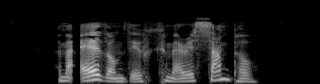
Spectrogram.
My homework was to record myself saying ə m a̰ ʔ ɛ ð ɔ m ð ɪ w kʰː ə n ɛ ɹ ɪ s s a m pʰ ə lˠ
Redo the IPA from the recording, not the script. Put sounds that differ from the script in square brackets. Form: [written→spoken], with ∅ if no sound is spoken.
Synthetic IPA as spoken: ə m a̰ ʔ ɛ ð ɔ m ð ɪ w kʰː ə [n→m] ɛ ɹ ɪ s s a m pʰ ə lˠ

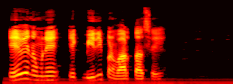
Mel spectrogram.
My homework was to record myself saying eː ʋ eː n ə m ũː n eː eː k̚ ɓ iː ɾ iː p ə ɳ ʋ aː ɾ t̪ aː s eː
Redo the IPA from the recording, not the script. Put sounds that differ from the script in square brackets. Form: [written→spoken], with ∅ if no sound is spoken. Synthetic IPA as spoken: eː ʋ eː n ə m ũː n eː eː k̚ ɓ iː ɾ iː p ə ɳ ʋ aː ɾ t̪ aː s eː

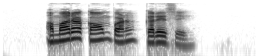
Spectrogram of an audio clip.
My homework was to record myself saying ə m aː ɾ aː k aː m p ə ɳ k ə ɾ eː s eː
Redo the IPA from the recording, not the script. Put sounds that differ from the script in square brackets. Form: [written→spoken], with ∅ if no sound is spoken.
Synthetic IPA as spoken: ə m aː ɾ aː k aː m p ə ɳ k ə ɾ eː s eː

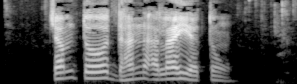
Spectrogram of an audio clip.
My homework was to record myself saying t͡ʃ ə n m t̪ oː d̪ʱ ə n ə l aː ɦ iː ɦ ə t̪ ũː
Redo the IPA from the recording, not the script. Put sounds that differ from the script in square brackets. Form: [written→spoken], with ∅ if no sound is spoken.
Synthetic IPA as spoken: t͡ʃ ə [n→∅] m t̪ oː d̪ʱ ə n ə l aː ɦ iː ɦ ə t̪ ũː

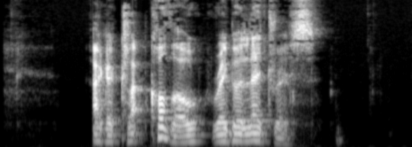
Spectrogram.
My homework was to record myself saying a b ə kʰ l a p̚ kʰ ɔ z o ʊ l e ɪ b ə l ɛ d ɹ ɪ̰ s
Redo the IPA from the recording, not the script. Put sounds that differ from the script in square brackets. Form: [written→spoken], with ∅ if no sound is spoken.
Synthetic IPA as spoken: a [b→ɡ] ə kʰ l a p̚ kʰ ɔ [z→ð] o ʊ [l→ɹ] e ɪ b ə l ɛ d ɹ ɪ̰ s

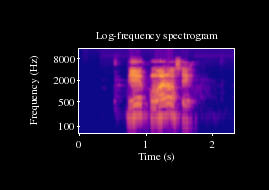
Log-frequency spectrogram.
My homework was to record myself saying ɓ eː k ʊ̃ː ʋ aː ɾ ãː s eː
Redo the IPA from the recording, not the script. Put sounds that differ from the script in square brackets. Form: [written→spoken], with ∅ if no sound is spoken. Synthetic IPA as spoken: ɓ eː k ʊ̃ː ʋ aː ɾ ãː s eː

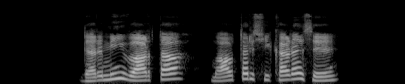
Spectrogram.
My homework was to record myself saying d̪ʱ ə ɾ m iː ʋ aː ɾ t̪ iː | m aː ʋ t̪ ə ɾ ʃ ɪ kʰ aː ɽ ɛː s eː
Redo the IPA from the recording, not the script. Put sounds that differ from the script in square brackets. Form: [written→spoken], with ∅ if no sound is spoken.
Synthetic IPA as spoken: d̪ʱ ə ɾ m iː ʋ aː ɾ t̪ [iː→aː] | m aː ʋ t̪ ə ɾ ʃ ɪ kʰ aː ɽ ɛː s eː

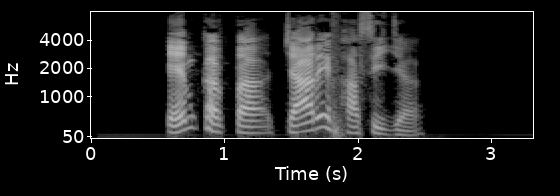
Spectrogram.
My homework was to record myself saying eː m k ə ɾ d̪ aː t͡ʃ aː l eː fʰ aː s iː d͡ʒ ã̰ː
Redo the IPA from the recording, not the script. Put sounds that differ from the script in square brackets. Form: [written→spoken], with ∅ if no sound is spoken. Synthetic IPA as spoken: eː m k ə ɾ [d̪→t̪] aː t͡ʃ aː [l→ɾ] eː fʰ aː s iː d͡ʒ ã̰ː

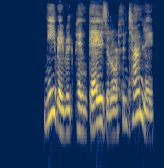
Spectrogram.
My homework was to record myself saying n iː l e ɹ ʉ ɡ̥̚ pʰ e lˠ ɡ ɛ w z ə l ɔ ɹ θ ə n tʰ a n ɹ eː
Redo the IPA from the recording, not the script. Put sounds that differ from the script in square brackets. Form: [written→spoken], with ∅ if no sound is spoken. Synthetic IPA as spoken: n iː [l→ɹ] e ɹ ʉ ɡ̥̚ pʰ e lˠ ɡ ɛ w z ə l ɔ ɹ θ ə n tʰ a n [ɹ→l] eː

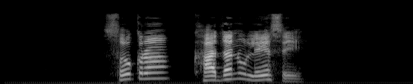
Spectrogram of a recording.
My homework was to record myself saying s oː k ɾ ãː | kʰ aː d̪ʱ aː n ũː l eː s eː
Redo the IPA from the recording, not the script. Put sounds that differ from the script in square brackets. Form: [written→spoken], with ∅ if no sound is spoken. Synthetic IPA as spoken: s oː k ɾ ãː | kʰ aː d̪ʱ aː n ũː l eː s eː

